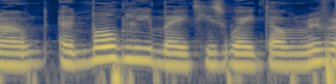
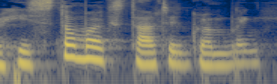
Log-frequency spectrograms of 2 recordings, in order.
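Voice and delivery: usual speaking voice

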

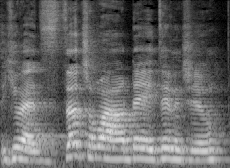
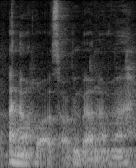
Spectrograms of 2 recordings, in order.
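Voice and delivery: dropped to a quiet mutter; muttered aside; 6 semitones lower, 11 dB quieter, much faster than usual. Real, not acted. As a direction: mumble it under your breath. Muttered confession.

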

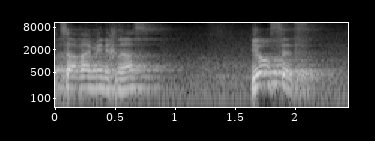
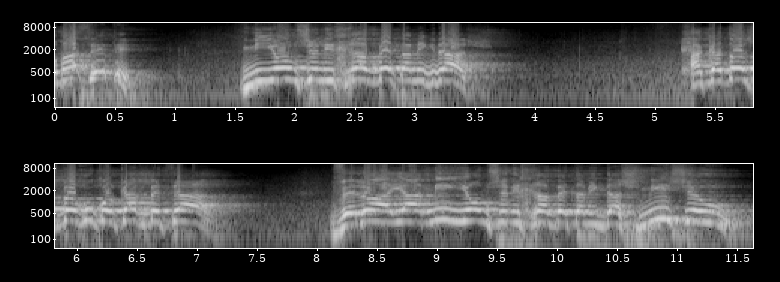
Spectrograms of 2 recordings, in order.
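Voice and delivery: lamenting sage; 10 semitones higher, slower than usual. Acted. Ari reveals God's sorrow.

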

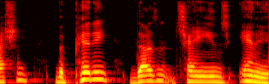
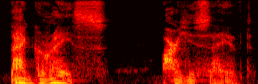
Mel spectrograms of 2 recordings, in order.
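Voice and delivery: whispered, much softer close of the verse; a whispered reveal of grace; hushed scripture; 10 semitones lower, 9 dB quieter, slower than usual. Acted. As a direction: drop to a breathy whisper on the promise. Dramatic hushed scripture reading.

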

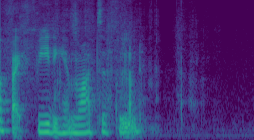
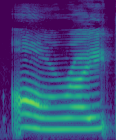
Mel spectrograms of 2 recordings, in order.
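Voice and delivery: sighing; 4 semitones higher, 7 dB louder than usual. A narrator's reading. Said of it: "sighed the piglet".

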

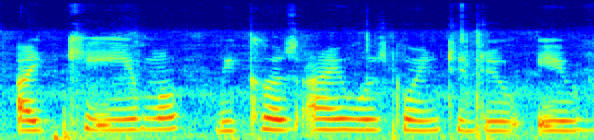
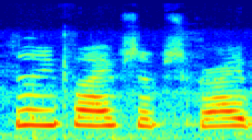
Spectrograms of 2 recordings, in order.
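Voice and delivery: mock last words; 7 semitones higher, faster than usual. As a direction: cry out a hammed-up goodbye. Mock last words before risky jump.

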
